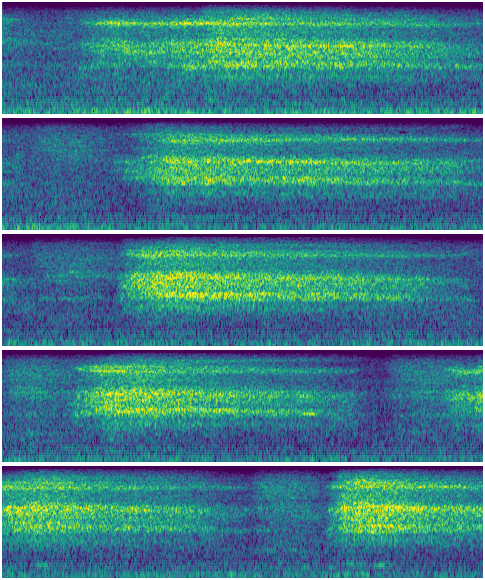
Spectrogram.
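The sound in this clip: Slow, deep exhalations during a guided breathing exercise: several long, soft, airy breaths follow one another with brief pauses between them. Each breath lasts a few seconds at an even, moderate volume.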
